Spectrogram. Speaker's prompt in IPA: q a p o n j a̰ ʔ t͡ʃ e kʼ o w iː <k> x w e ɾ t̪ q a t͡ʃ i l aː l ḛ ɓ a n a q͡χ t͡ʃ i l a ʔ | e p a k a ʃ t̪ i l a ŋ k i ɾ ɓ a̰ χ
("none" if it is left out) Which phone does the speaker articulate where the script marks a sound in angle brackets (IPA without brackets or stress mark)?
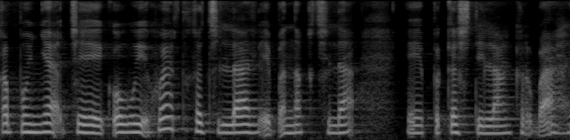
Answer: ʔ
